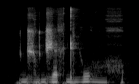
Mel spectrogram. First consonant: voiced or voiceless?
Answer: voiced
